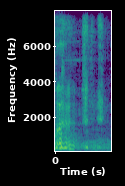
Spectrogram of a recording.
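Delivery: short high-pitched laugh; real giggle. Real, not acted. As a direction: giggle at how weird it is. Laughing at how weird it is.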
